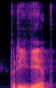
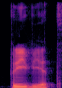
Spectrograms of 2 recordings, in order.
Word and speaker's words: привет: So, привет, it's written like this. Привет. Привет. Привет. Oh. Can you hear me accent even when I say that? I hear that you can't pronounce the letter R.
